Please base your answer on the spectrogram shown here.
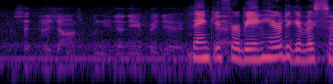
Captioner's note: speaking in french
